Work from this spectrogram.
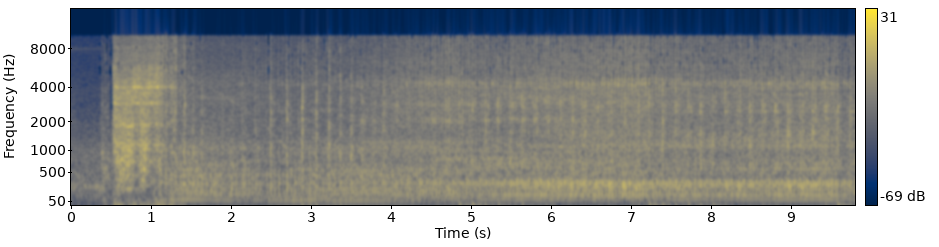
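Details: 1990 Nissan 240SX coupe, KA24E engine: it starts and settles to idle with a sharp, quick ticking, about three a second, that sounds like lifter knock but is an exhaust manifold leak at the manifold bolts or gasket.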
